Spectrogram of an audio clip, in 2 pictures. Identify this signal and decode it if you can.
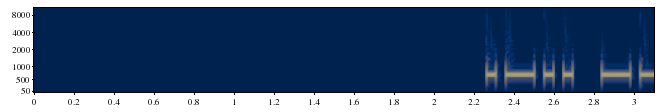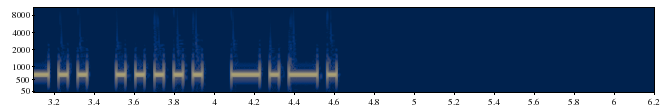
Morse code, heard as a keyed tone, about 25 wpm, 700 Hz. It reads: LZ5C
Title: DXCC-100 Call Signs - 4 Characters - Repeated 3x - 25wpm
